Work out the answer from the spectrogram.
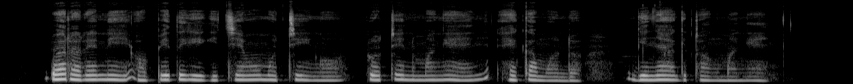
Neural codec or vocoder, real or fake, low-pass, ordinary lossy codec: none; real; none; none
